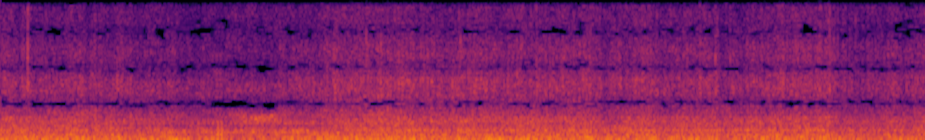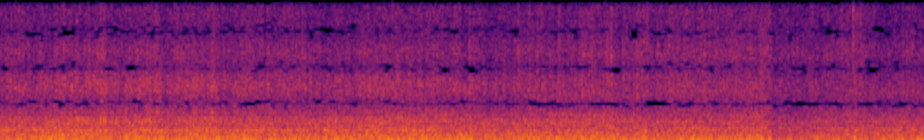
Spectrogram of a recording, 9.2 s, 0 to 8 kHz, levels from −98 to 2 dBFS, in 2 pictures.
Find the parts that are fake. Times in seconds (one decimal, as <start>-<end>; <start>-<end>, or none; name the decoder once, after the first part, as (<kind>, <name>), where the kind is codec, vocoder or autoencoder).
none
